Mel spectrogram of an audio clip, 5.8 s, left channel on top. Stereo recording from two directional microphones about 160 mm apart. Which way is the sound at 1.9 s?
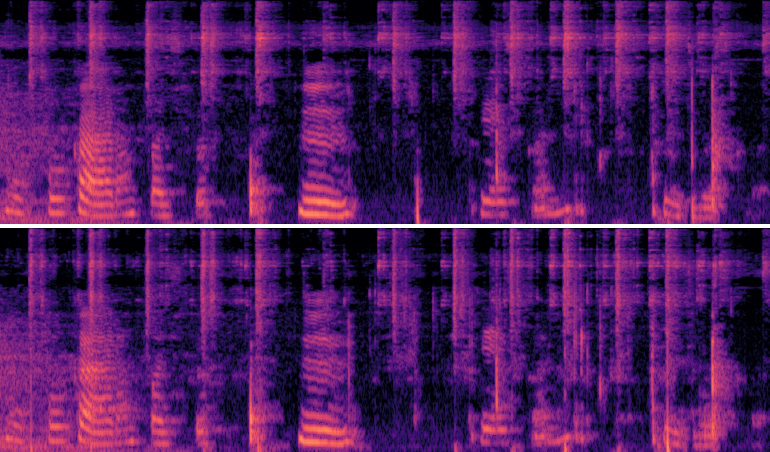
Centre (ahead or behind).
